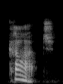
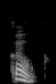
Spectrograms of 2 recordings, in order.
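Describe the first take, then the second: First: The name is said to rhyme with 'botch'. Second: The name is said to rhyme with 'poke'. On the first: A false name borrowed from a famous figure. "he made sure to pronounce it like Koch, as in the mayor of New York" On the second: The man's real family name. "his name was actually pronounced Coke"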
